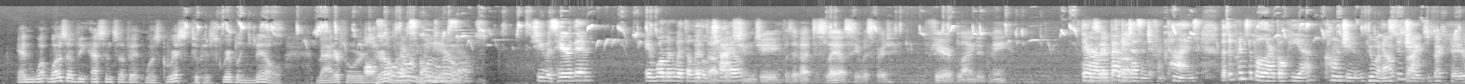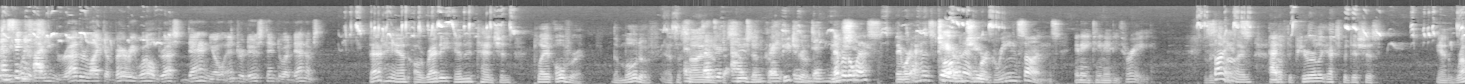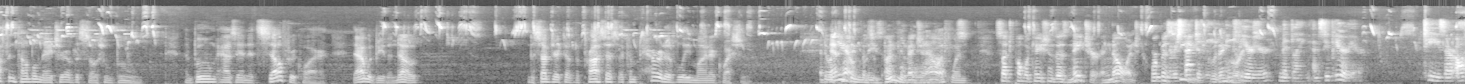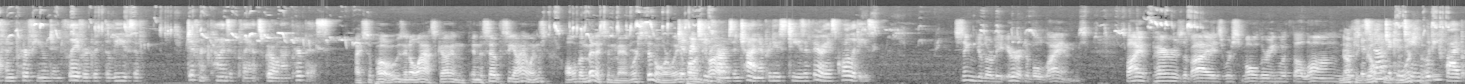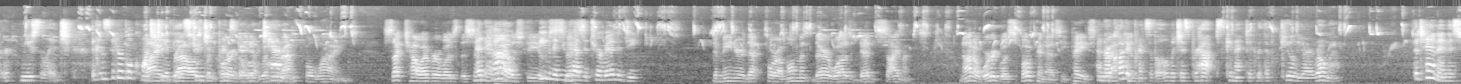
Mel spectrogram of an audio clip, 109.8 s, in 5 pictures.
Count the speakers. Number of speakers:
six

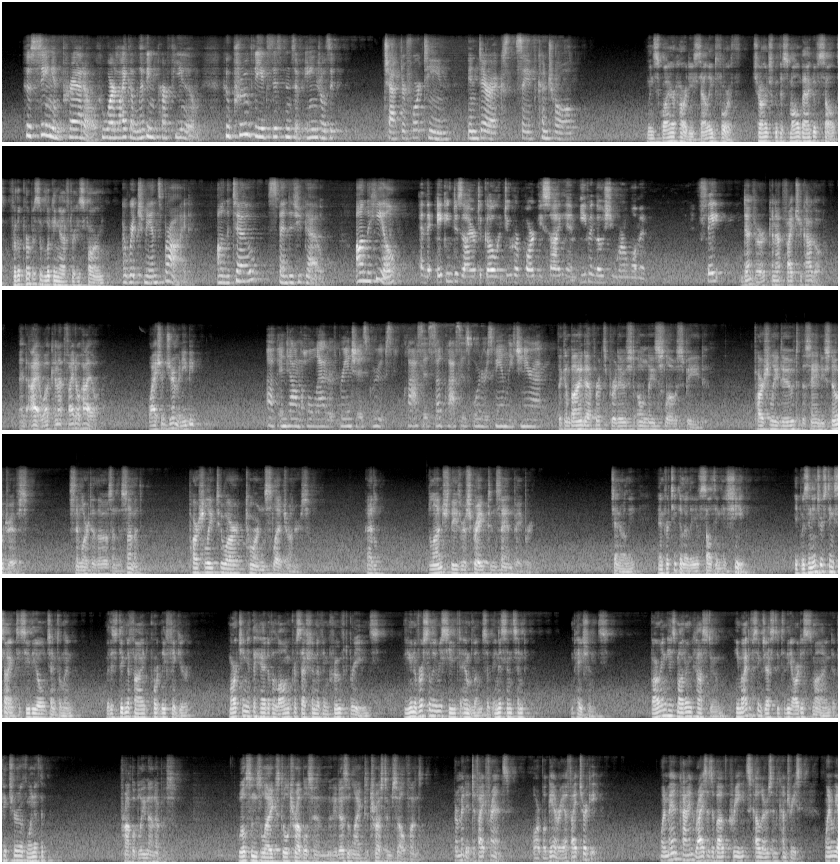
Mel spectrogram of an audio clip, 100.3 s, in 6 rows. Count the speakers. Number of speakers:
eight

